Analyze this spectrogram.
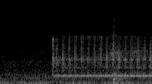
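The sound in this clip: Ringback tone of an outgoing telephone call: a faint, steady low buzzing tone with a fast warbling pulse begins abruptly and keeps sounding.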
